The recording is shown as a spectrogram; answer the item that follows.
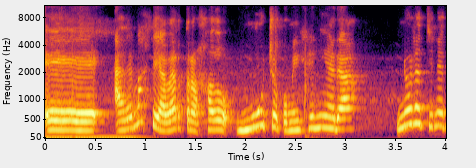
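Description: Amid noticeable background noise, a woman with a high voice speaks at a moderate pace, her pitch swinging very widely. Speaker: radio host. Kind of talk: radio interview.

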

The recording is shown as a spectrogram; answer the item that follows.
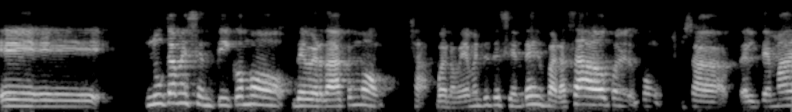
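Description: This woman's voice sits at a medium pitch with ordinary pitch variation. She speaks at a fairly slow pace. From Venezuela. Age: 30s. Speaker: photographer, cancer survivor. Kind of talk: personal testimony in interview.

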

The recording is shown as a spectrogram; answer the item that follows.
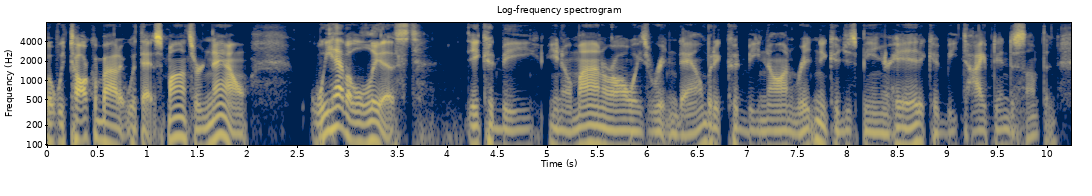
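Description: Very deep and low, this man's voice has a dark, mellow tone and ordinary pitch variation at a fairly quick pace. The sound is dry and close with no echo, on a very clean recording with a silent background. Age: 50s. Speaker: podcast host. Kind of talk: casual chat. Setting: studio.

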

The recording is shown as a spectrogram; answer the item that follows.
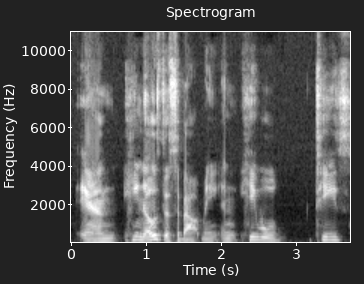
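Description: Very slow speech from a man with an American accent, on a very clean recording with a silent background. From Texas. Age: 40s. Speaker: online forum commenter. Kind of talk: casual interview.

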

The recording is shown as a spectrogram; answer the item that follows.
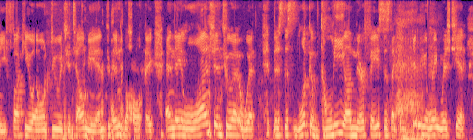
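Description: Over noticeable background noise, a man speaks at a moderate pace and fairly high pitch with ordinary pitch variation and very even loudness. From Canada, Toronto. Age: 40s. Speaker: podcast guest, music enthusiast. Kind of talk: casual chat.

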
